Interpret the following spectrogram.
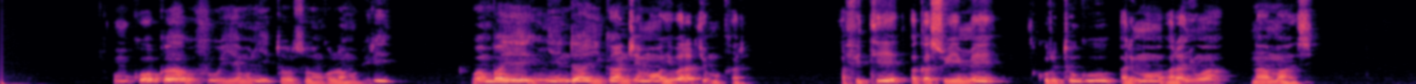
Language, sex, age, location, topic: Kinyarwanda, female, 36-49, Huye, health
